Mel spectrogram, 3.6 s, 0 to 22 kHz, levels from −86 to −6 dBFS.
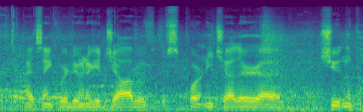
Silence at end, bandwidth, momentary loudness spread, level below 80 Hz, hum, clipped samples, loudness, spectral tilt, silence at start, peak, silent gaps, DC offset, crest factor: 0 s; 17 kHz; 4 LU; -40 dBFS; none; under 0.1%; -15 LUFS; -3.5 dB/octave; 0 s; 0 dBFS; none; under 0.1%; 14 dB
